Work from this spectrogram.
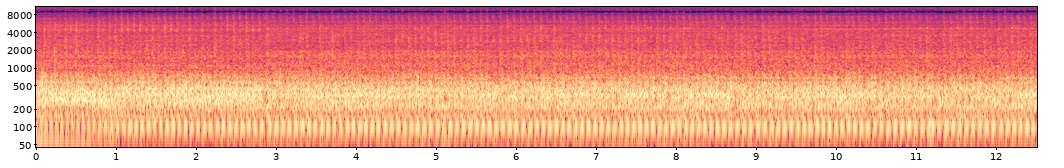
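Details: Moto 4 small single-cylinder: uneven, choppy idle beat, revs slow to settle back down after blipping; idle hang, fixed by backing fuel screw out about one turn richer.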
